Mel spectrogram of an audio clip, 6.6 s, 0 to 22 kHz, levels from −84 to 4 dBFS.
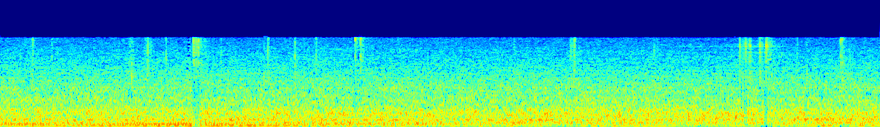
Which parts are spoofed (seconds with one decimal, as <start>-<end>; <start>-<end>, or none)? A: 5.1-5.9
